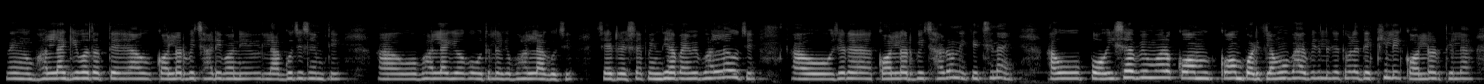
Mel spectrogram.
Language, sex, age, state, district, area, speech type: Odia, female, 45-60, Odisha, Kandhamal, rural, spontaneous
